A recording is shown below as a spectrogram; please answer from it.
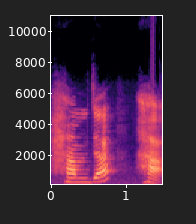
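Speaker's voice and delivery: হামজা, হা released from an open throat; no squeezing at all on হামজা and হা; open-throat pronunciation. Shown as a demonstration. Teacher recaps the two letters, open-throat হামজা, হা. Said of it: "গলা ছেড়ে উচ্চারণ হবে".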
